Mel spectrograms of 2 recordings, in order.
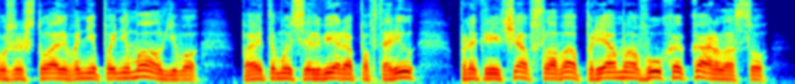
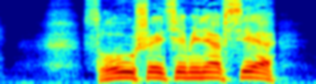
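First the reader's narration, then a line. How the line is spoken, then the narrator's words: Shout. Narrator (Russian): крикнул Сильвера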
